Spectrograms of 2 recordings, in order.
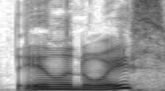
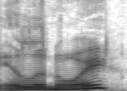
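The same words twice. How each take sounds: First: The word is pronounced as it is spelled. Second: The word is pronounced the usual way. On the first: The speaker calls it wrong. "how you said Illinois ... you read phonetically" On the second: The speaker calls it right. "rather than Illinois"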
